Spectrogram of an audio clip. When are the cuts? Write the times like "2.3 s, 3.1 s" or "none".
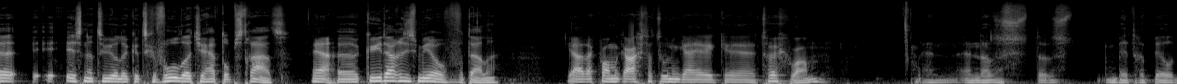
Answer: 9.2 s

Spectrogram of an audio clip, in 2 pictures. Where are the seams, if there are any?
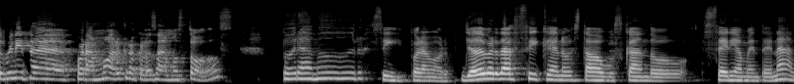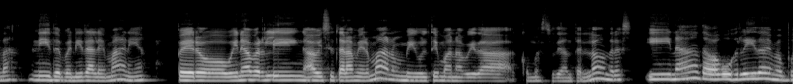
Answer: none

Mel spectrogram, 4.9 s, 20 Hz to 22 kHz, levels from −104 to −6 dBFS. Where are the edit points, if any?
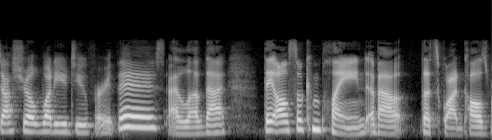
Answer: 1.7 s

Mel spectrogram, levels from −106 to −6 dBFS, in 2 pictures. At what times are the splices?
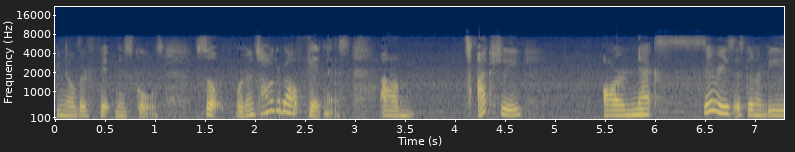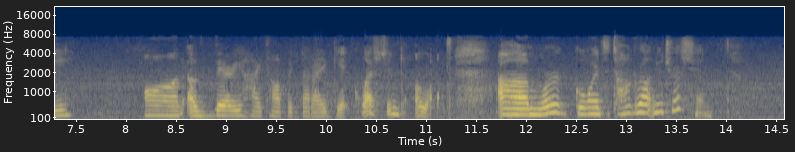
none

